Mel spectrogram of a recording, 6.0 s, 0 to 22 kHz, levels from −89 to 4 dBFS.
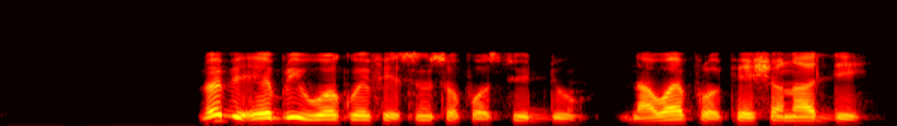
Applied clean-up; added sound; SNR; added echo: none; none; none; none.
